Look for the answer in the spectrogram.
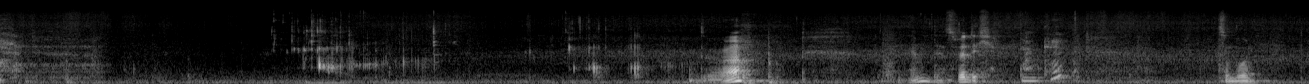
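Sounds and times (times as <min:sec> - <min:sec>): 
champagne poured into a glass: 0:02.7 - 0:04.7, 0:05.3 - 0:06.6
speech: 0:07.3 - 0:07.6, 0:09.5 - 0:10.9, 0:12.3 - 0:12.6.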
